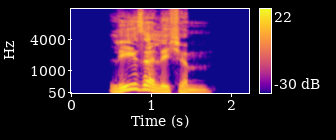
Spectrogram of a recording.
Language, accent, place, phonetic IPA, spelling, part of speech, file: German, Germany, Berlin, [ˈleːzɐlɪçm̩], leserlichem, adjective, De-leserlichem.ogg
- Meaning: strong dative masculine/neuter singular of leserlich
